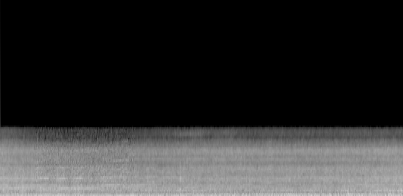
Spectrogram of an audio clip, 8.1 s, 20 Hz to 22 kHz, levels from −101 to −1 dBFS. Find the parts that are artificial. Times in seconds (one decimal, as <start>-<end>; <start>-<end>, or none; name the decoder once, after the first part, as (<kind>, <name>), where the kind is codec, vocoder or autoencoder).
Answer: 0.0-0.7 (vocoder, Vocos); 2.7-8.1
